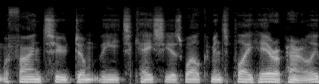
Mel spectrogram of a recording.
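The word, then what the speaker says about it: Tocasia: And I think we're fine to dump the Tacasia's Welcome into play here. Apparently this is pronounced Tacasia, someone told me the other day,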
